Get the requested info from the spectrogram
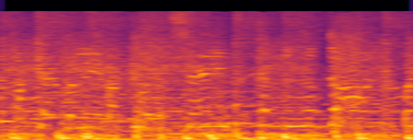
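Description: Loud rock music with a driving drum beat.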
